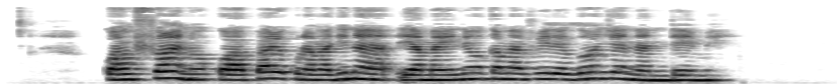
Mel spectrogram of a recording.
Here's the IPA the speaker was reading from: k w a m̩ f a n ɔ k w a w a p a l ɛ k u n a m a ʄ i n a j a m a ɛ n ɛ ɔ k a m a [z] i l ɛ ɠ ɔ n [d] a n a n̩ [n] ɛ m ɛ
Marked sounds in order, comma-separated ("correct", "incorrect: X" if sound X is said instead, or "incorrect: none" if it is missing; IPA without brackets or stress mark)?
incorrect: v, incorrect: d͡ʒ, incorrect: d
